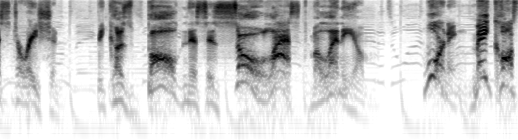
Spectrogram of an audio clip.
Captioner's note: triumphant shout; quickly, like reading fine print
